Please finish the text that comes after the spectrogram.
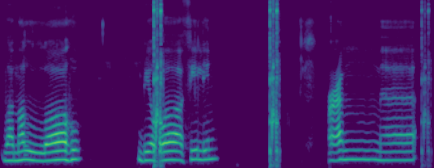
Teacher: میم شدد ہے اس لیے غنہ ہوا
